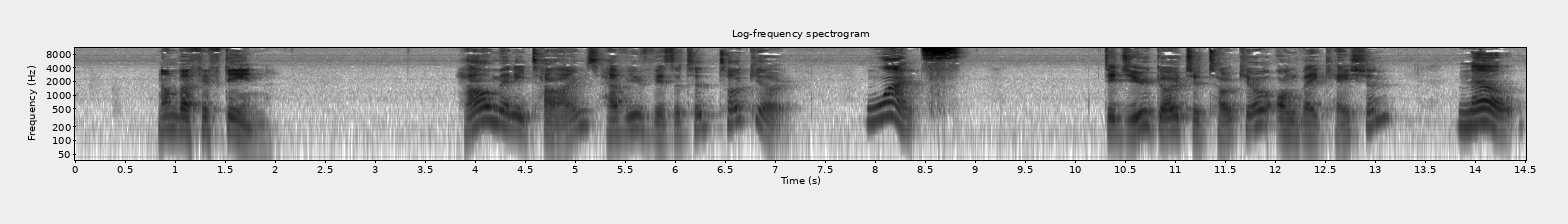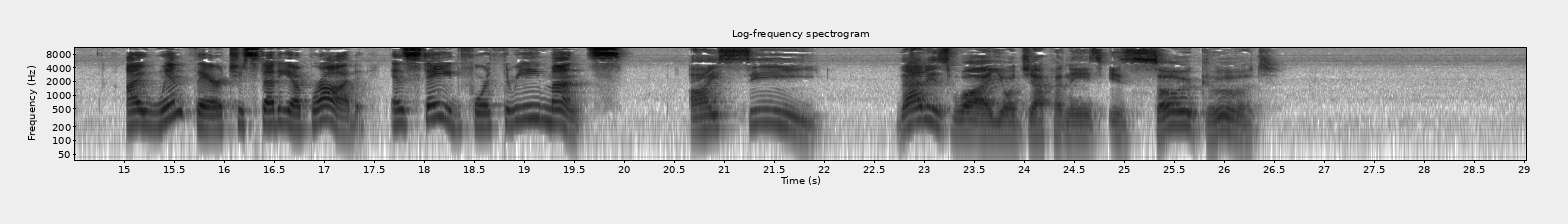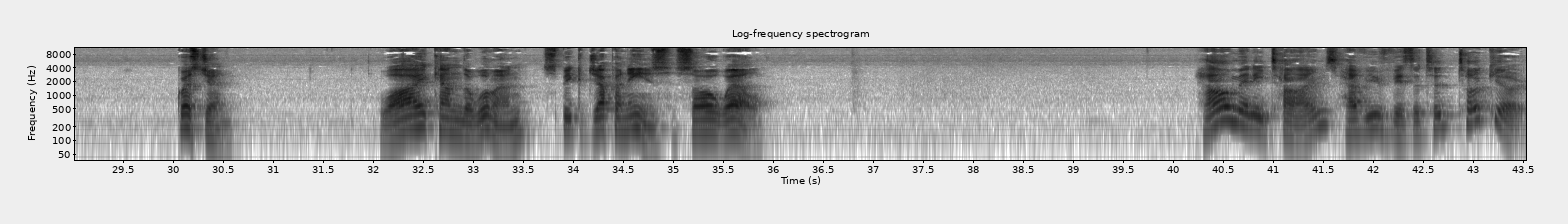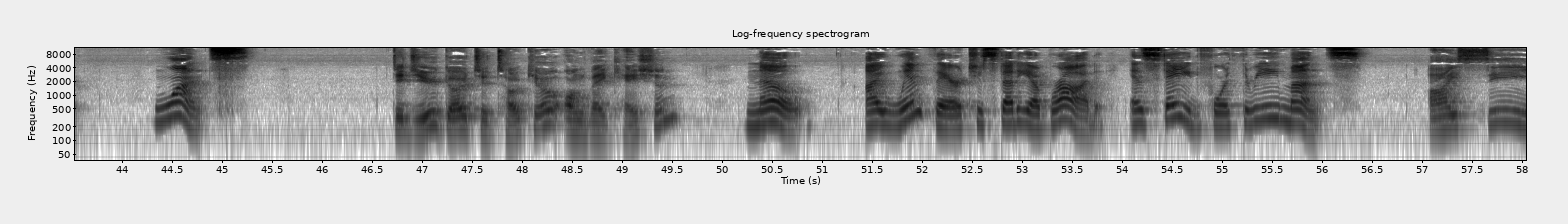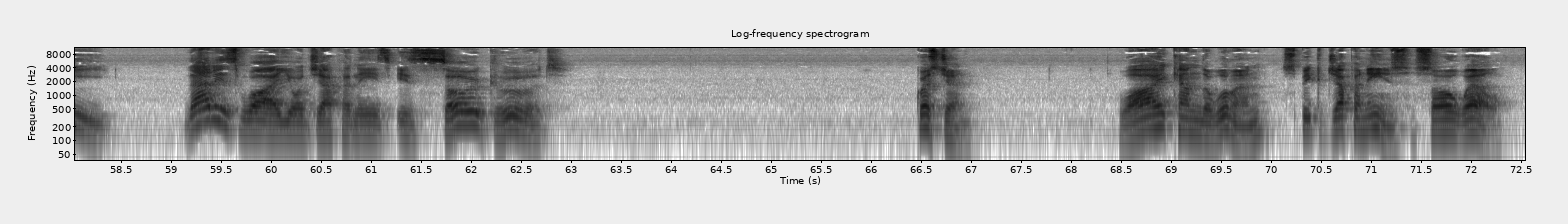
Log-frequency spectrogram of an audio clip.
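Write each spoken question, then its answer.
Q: Why can the woman speak Japanese so well?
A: She studied abroad in Tokyo for 3 months.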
